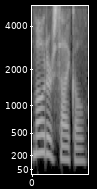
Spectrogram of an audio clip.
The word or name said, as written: motorcycle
